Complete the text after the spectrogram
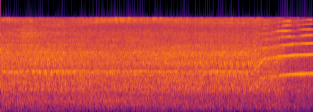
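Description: A double-decker bus drives past close by.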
